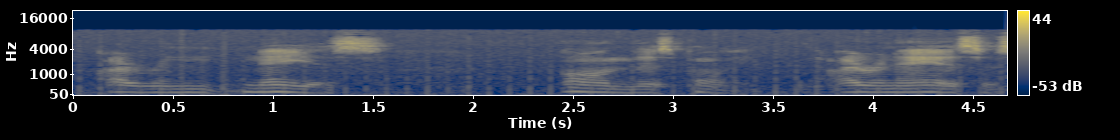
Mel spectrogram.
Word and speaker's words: Irenaeus: agree with i iron nais on this point irenaeus is spelled i-r-e-n-a-e-u-s but the following of ballot tennis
